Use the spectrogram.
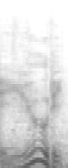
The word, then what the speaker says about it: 玉里: かうのは玉に里と書いて有利というエリアですね。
